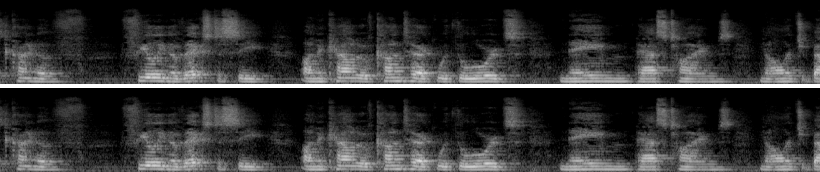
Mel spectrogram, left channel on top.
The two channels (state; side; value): identical; both; correlation 1.00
